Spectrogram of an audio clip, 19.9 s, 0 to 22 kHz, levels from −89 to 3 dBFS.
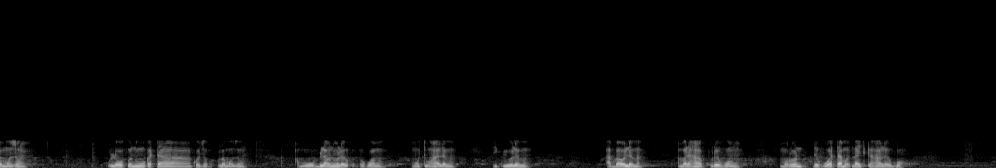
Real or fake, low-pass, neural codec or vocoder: real; 3.6 kHz; none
